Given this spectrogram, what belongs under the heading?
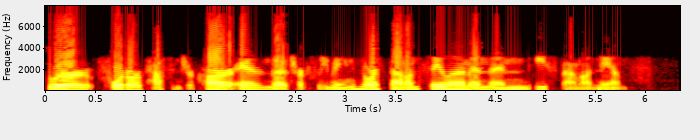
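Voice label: Mesa police department, scanner audio trunk; Mesa Simulcast; MESA PD 3 Red Mt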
